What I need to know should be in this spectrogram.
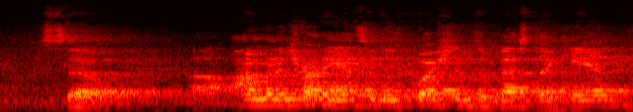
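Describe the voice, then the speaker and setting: A man amid strong room echo and light background noise. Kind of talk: town hall address. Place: hall. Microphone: camera far.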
